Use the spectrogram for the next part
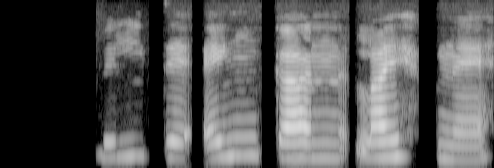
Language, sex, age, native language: Icelandic, female, 8, Icelandic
